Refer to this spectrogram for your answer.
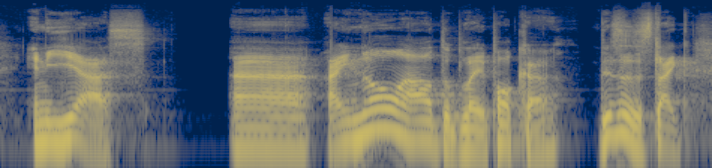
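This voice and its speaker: A man's voice comes through in a bright, sharp tone on a very clean recording with a silent background. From Ukraine. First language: Russian. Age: 40s. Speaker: poker streamer. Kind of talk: live stream commentary. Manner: halting, many fillers.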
